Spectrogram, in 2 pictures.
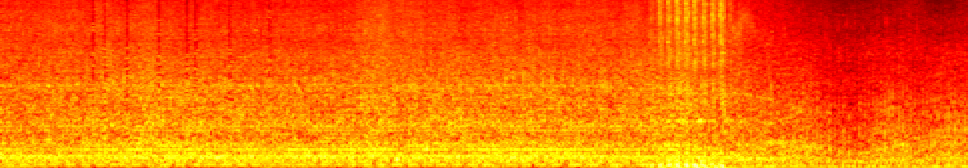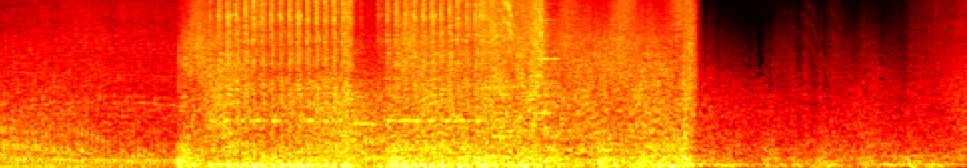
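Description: A boat engine drones loudly and steadily.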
